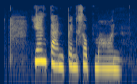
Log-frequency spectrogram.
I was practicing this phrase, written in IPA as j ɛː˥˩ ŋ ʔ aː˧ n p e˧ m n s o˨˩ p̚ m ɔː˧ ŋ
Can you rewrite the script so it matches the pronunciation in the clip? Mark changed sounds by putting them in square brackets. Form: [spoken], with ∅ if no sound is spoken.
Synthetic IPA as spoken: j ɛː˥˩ ŋ [k] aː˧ n p e˧ [∅] n s o˨˩ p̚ m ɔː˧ [n]

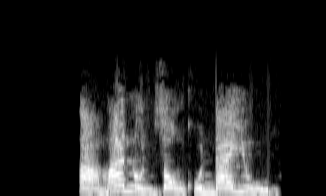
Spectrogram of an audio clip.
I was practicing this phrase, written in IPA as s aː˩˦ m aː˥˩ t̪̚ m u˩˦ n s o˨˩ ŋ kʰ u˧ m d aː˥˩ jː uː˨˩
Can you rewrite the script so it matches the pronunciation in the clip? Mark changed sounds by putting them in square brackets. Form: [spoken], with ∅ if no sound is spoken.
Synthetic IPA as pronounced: s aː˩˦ m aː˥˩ t̪̚ [n] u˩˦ n s o˨˩ ŋ kʰ u˧ [n] d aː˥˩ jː uː˨˩

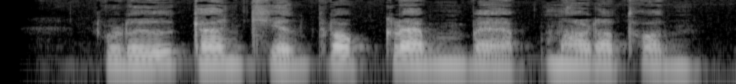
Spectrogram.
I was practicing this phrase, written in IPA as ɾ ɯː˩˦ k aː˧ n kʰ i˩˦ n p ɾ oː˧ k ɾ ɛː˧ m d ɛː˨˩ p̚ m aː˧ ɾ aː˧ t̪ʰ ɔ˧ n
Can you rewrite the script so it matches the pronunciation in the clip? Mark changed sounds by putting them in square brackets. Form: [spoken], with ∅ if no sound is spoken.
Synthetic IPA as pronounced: ɾ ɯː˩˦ k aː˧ n kʰ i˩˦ n p ɾ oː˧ k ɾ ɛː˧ m [b] ɛː˨˩ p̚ m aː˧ ɾ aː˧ t̪ʰ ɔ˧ n

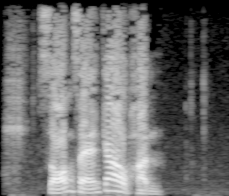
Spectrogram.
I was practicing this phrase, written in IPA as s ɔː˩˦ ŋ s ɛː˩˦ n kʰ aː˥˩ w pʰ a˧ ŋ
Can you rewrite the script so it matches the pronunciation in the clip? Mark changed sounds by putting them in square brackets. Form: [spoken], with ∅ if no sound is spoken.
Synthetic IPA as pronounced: s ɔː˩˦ ŋ s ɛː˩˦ n [k] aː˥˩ w pʰ a˧ [n]

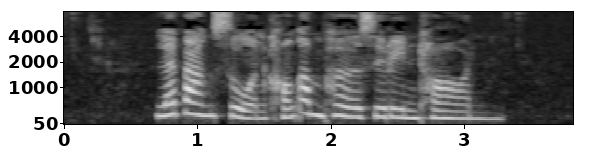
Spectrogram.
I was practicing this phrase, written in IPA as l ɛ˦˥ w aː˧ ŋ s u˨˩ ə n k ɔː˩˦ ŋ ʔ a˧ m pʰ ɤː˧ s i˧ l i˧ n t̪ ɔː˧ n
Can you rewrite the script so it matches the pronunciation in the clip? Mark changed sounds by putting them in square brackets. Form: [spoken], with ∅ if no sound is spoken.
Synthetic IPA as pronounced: l ɛ˦˥ [b] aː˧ ŋ s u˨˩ ə n [kʰ] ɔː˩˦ ŋ ʔ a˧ m pʰ ɤː˧ s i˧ [ɾ] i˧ n [t̪ʰ] ɔː˧ n

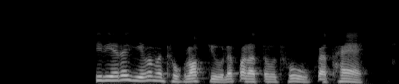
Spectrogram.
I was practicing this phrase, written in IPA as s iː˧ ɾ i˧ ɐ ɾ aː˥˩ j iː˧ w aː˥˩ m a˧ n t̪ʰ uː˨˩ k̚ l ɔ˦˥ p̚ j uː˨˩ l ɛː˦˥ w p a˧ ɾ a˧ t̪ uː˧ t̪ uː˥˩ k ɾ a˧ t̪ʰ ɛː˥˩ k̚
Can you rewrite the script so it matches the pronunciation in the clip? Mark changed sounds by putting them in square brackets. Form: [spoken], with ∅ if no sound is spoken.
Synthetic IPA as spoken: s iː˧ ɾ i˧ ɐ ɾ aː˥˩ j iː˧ w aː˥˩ m a˧ n t̪ʰ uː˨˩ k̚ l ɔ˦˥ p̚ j uː˨˩ l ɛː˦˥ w p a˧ ɾ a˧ t̪ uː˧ [t̪ʰ] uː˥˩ k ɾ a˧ t̪ʰ ɛː˥˩ k̚

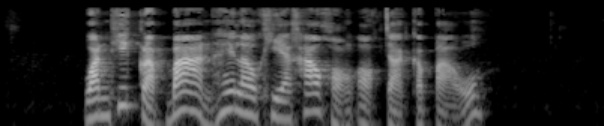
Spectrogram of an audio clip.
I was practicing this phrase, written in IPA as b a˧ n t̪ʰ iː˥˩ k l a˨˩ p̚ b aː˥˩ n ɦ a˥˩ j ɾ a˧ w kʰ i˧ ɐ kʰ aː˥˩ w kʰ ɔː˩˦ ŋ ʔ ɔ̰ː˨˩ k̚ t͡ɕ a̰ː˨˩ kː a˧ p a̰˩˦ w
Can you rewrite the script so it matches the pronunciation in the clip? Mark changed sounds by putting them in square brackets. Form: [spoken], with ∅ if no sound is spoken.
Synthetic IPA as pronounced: [w] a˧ n t̪ʰ iː˥˩ k l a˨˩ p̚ b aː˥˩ n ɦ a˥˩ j ɾ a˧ w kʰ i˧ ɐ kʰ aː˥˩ w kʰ ɔː˩˦ ŋ ʔ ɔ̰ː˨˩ k̚ t͡ɕ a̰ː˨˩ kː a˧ p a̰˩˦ w

